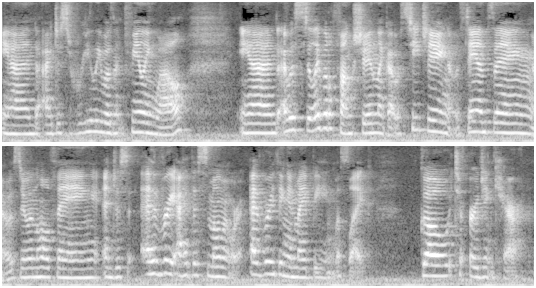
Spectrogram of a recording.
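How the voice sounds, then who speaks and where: A medium-pitched woman's voice with a bright, sharp tone and audible room echo. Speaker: reiki teacher and dance instructor. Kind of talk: instagram live talk with guided visualization; guided meditation. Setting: instagram live video. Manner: slower, calm guiding.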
